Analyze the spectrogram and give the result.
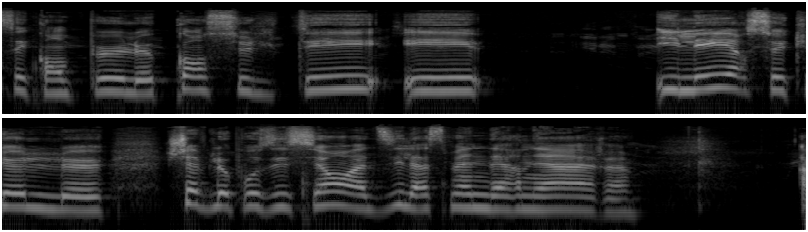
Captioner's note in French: voix de l'interprète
